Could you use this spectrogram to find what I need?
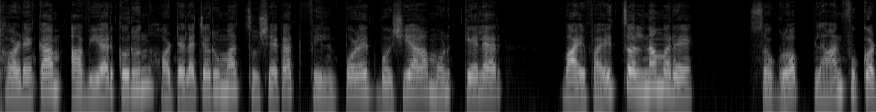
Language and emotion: Goan Konkani, sad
